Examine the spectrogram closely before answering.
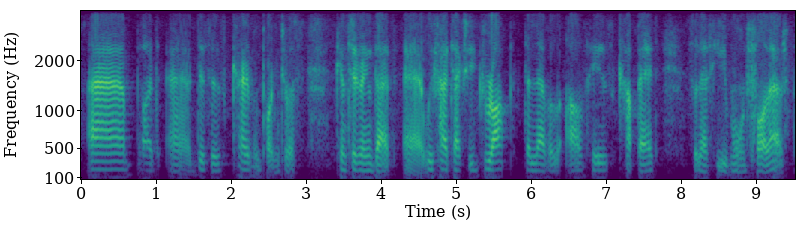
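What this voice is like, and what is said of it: Tired-sounding voice. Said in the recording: “You probably hear from my voice I'm quite tired. Yes, I am quite tired”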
